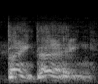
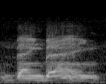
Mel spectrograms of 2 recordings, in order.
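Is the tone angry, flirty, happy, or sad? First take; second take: angry; flirty. First: It is said in an angry tone. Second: It is said in a flirty tone.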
